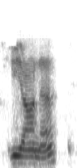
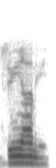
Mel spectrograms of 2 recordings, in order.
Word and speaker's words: Gianni: The first one is Gianna. You're live on the air with Psychic Dayle Schear. Hi, Gianna. How are you? Hi. Yeah. This it's pronounced Gianni, like Gianni Versace, like Gianni.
